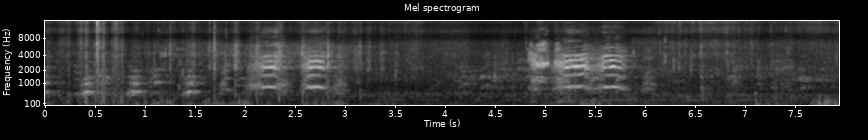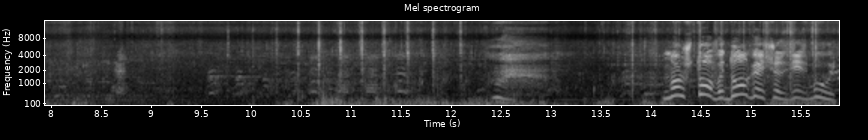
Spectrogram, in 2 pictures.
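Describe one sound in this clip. Geese honk and cackle nearby.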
